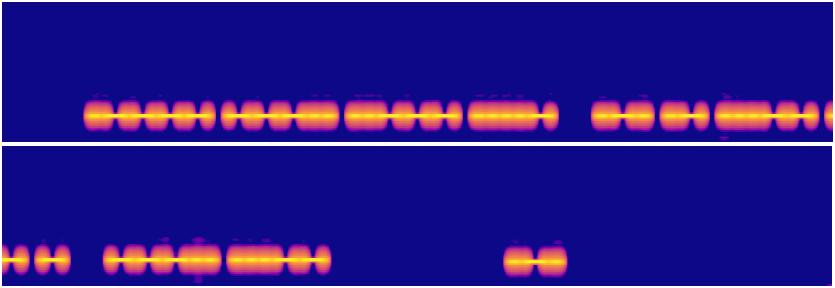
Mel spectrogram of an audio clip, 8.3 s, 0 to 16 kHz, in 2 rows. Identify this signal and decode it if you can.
Morse code, heard as a keyed tone, about 34 wpm, 700 Hz. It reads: 1824 RA3TT 83 R
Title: Worked All Europe DX Contest - QTC Exchange - 35wpm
